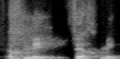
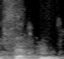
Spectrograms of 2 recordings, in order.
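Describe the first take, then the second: First: "fermé" ending in a clear é like Spanish e; "fermé" with the last syllable sounded, fer-MÉ; "fermé" with the accented é pronounced fully; accented final e. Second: "ferme" with a silent final e, said as FERM; "ferme" ending flat on the r, no final vowel sound; "ferme" as the wrong version, final e dropped. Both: Shown as a demonstration. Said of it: "no ferme, sino".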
